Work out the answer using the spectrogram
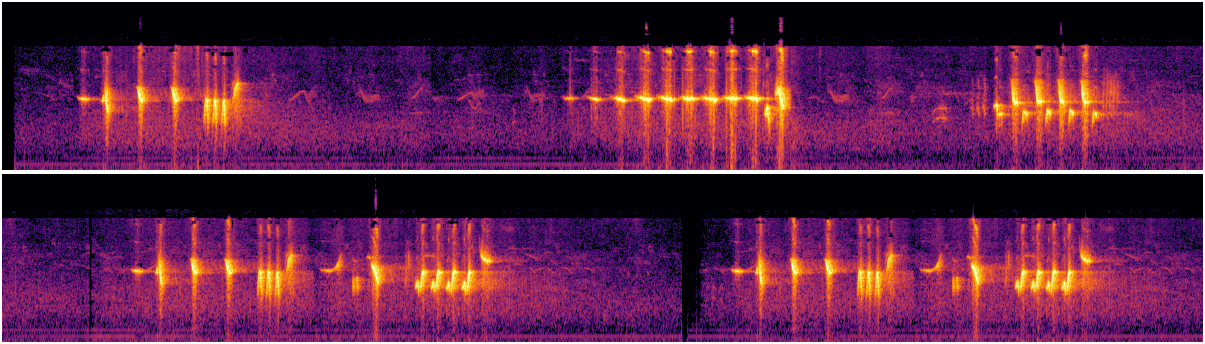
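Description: A small bird chirping in quick runs of high chirps, each run lasting a second or two, with silent gaps of a few seconds between them.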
